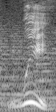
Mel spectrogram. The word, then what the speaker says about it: Wii: its functionality centered around the use of motion controls the technology was innovative and unique at the time the wii is pronounced as we which emphasized the console is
